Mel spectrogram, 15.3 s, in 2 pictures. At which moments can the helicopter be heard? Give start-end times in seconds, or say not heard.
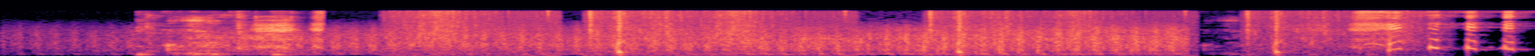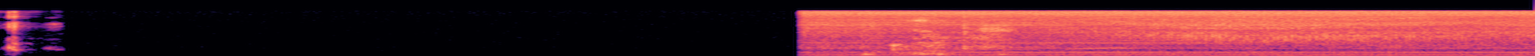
0.0-6.0, 11.7-15.3.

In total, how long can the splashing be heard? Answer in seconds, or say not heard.
5 s.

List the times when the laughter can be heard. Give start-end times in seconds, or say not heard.
0.7-1.6, 6.5-7.8, 11.9-12.8.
